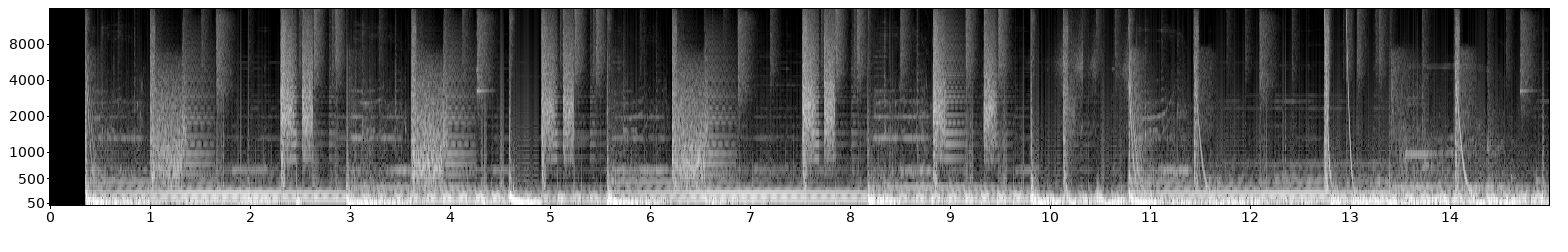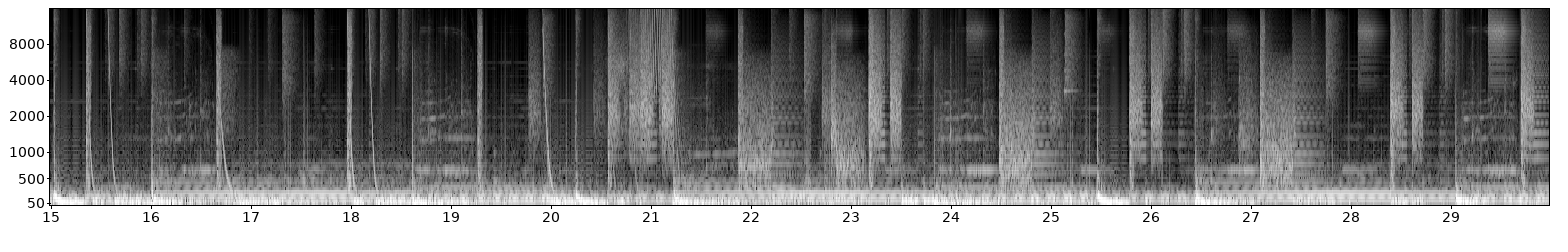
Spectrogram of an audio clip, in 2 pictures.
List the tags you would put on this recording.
Music > Multiple instruments
break
dubstep
synth

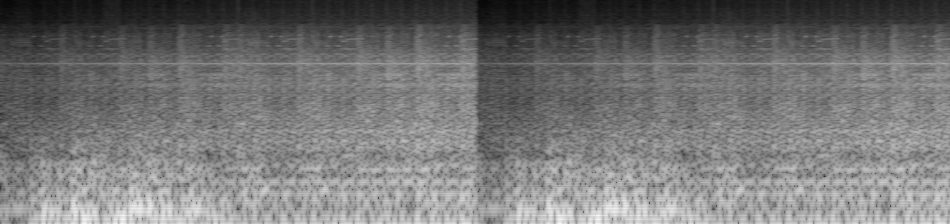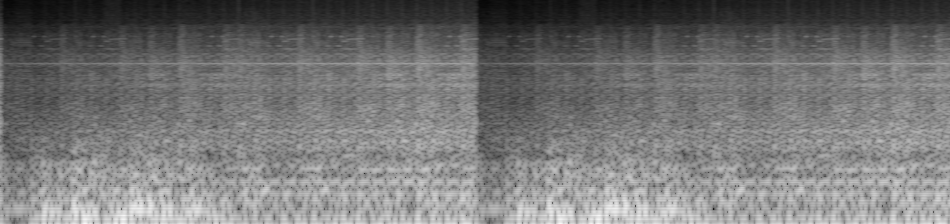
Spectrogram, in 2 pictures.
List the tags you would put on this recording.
Soundscapes > Synthetic / Artificial
Alien
Ambient
Dark
Drum
Industrial
Loop
Loopable
Packs
Samples
Soundtrack
Underground
Weird

